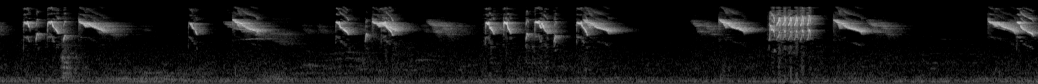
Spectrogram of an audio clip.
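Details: Female Oriental white-eye in breeding condition calling a male, dated 7/3/21, to stimulate buxtoni males: busy sequence of high squeaky descending chirps and brief twitters, one short buzzy burst near the end, low hum beneath.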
